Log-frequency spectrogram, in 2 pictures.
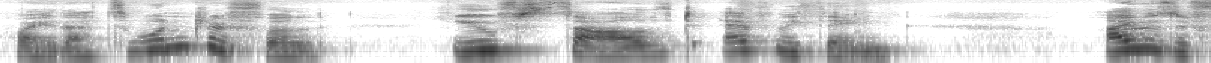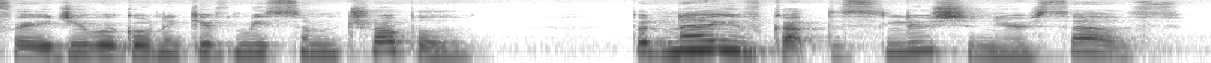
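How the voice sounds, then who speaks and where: A little stranger with a peddler's patter, voiced by a woman reading a story. He is kindly and mysterious, coaxing with patient good cheer in a soft, mellow tone. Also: mid-range voice, expressive, moderate pace, natural voice. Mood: delighted. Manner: patient, coaxing, brightly reassuring.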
